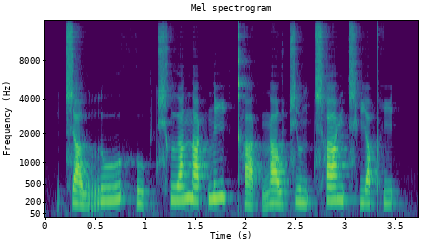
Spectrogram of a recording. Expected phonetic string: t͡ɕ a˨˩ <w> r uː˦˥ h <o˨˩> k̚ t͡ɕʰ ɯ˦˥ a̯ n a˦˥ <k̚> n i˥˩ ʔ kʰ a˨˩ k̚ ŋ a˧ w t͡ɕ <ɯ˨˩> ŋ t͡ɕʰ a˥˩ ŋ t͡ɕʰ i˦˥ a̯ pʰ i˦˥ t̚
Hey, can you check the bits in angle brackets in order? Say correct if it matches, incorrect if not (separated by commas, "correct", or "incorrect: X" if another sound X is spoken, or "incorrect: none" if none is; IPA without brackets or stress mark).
correct, incorrect: u˨˩, correct, incorrect: ɯ˧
